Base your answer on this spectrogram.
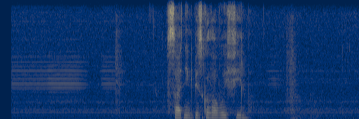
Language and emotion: Russian, neutral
